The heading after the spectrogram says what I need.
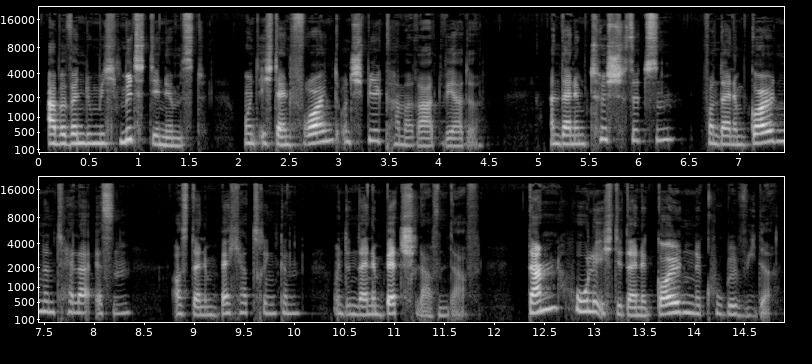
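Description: A woman voicing an insistent, wheedling male frog in a fairy tale, reading at a slow pace with her voice lifted. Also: on the high side, close to an everyday voice. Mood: coaxing. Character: pleading pushy male frog by a well. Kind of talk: storybook reading.

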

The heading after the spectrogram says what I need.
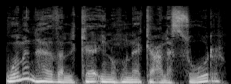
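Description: A man's voice: medium pitch, big pitch swings, fast, mellow, breathy edge, no room sound, clean studio sound, exaggerated voice. A man reading a trembling frightened boy. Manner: trembling questions.

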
